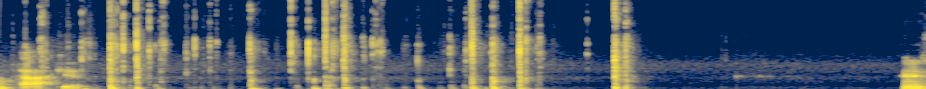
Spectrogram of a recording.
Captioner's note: keyboard clicking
